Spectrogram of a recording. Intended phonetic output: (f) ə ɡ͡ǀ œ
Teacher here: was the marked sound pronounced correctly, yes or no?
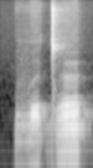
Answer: no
